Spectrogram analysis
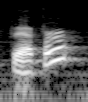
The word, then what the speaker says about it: Pfeffer: can always email and her last name is pronounced feffer Feer so it is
